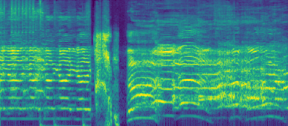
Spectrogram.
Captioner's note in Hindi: चोम्प; चिल्लाना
